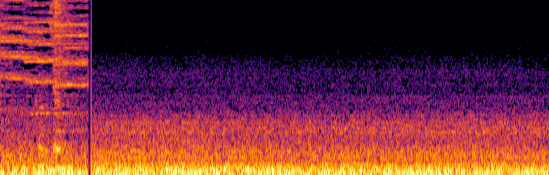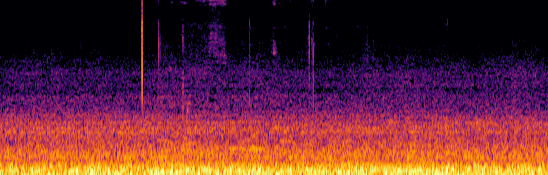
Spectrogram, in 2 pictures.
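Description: Music cuts off about a second in, leaving the steady low rumble of a car driving at motorway speed, heard inside the cabin: tyre and road noise with the engine under it. A faint click comes about seven seconds in.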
